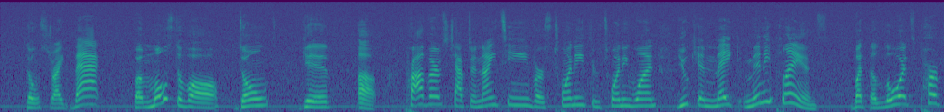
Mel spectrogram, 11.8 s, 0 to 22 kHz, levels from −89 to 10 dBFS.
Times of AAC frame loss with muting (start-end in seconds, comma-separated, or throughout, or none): none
